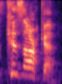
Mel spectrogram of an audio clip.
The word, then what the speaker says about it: Kazarka: Oh, this was like that time when someone told us the K in Kazarka is silent. No, man, it's Kazarka. I'm glad we got past that one. No. But everyone says Zarka because everyone's saying heave?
